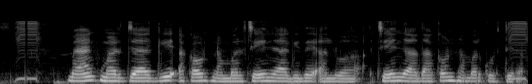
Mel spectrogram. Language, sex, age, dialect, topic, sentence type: Kannada, female, 18-24, Coastal/Dakshin, banking, question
